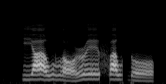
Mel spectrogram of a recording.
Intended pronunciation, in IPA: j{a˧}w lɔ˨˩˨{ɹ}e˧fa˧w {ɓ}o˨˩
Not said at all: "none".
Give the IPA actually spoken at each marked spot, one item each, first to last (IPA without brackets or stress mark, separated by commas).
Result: a˧, ɹ, ɗ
